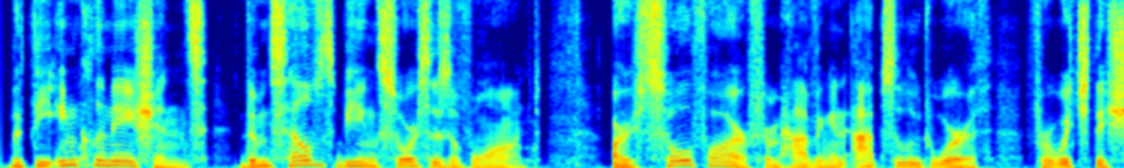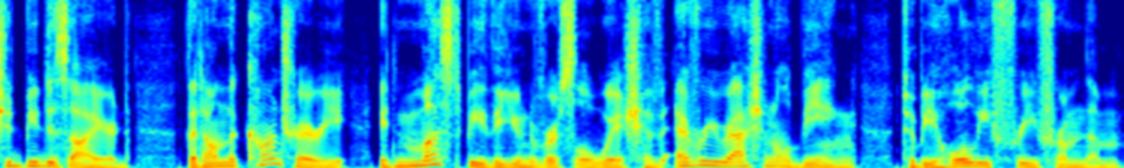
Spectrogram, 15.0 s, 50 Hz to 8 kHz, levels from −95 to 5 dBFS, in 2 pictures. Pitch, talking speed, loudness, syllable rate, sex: 140 Hz, 170 wpm, -18 LUFS, 5.0 syllables/s, male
